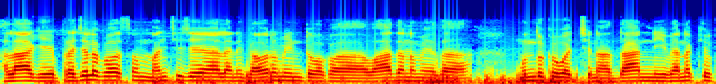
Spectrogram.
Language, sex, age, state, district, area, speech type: Telugu, male, 45-60, Andhra Pradesh, Guntur, rural, spontaneous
